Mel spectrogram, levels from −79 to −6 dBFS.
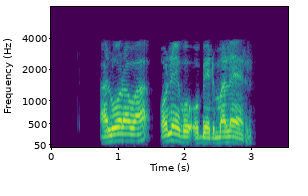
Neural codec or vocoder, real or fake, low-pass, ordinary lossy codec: none; real; 7.2 kHz; AAC, 16 kbps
